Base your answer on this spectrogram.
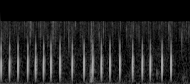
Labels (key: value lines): label: biophony, rattle
recorder: SoundTrap 500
